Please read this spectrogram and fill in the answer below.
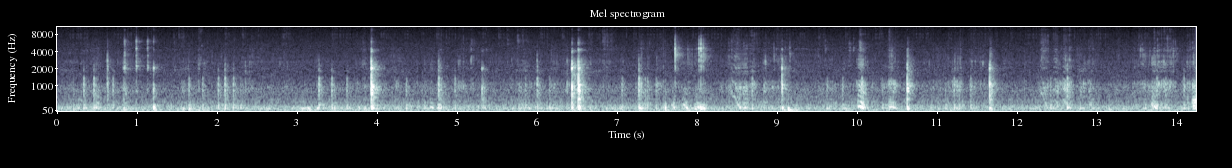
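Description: A wooden tamper packing chopped peppers down into a glass mason jar. It makes irregular soft crackles and thuds, with a few sharper knocks now and then.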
